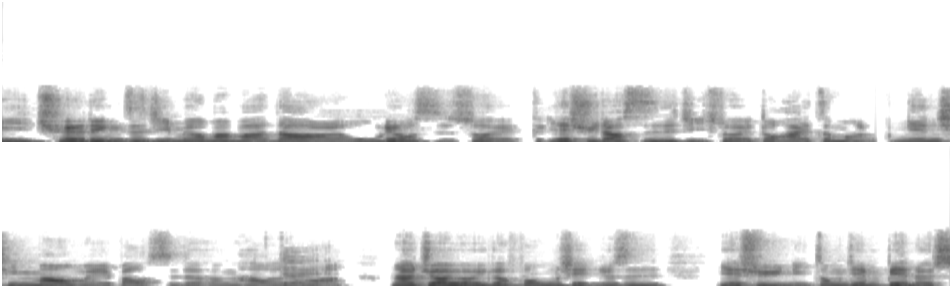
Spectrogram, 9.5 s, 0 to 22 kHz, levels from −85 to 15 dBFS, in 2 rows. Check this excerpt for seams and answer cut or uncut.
uncut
